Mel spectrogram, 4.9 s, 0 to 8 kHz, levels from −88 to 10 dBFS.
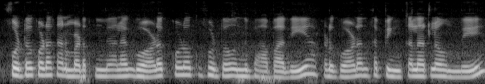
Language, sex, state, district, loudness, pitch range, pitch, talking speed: Telugu, female, Andhra Pradesh, Sri Satya Sai, -17 LUFS, 180-210 Hz, 190 Hz, 220 wpm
